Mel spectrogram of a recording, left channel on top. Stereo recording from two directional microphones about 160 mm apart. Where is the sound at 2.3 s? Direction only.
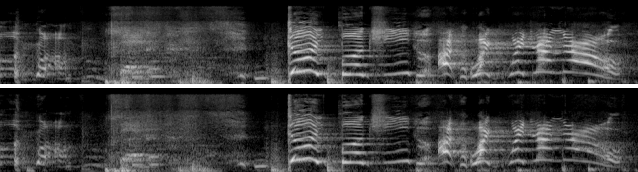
Centre (ahead or behind).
